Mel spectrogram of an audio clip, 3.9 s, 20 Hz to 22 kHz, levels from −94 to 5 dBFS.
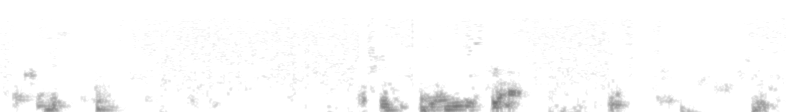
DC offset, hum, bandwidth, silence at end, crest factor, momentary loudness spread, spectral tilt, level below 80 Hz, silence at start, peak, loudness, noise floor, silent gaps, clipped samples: under 0.1%; none; 11.5 kHz; 0.05 s; 22 dB; 17 LU; -7.5 dB/octave; -76 dBFS; 0.05 s; -34 dBFS; -54 LUFS; -77 dBFS; 3.16-3.24 s; under 0.1%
